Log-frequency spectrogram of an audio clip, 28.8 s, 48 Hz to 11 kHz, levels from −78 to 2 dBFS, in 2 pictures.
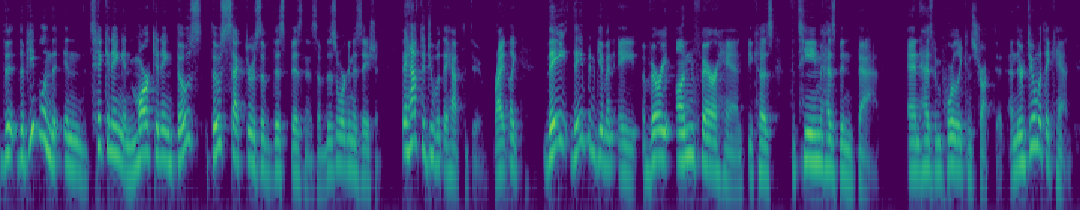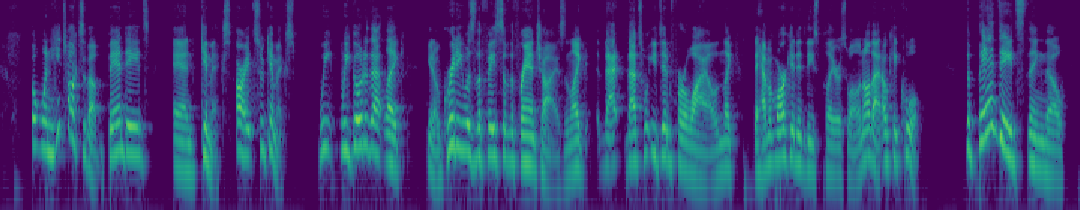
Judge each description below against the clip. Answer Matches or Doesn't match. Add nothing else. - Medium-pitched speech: Matches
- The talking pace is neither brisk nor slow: Doesn't match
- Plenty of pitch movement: Matches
